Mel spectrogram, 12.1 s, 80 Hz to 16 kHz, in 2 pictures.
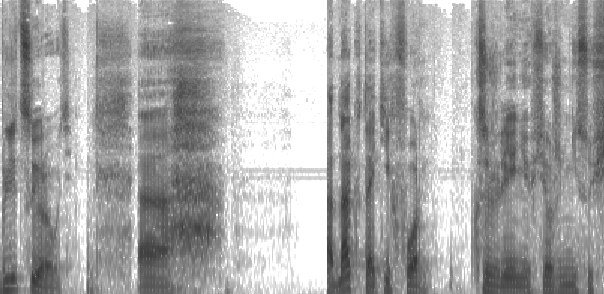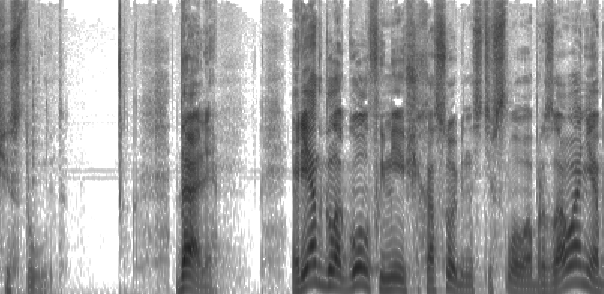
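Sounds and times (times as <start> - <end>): man sighing: 0.9 - 2.3.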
